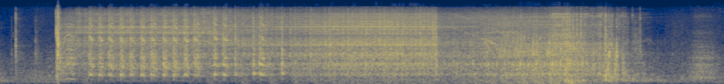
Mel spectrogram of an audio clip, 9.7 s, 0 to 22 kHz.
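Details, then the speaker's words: 1977 MGB off the road for many years, on its first start attempts; starter churns steadily at about four turns a second and the engine coughs but won't catch; ignition timing is off. "it coughed that's the first time it's done that let's try again [Music] oh we're close oh we're close"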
